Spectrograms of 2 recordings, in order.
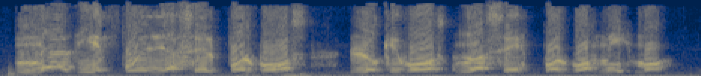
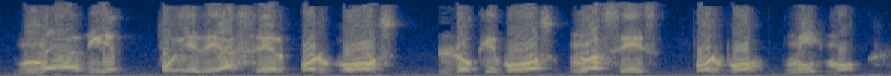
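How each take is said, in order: First: The sentence is spoken at a normal pace. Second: The sentence is spoken more slowly.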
